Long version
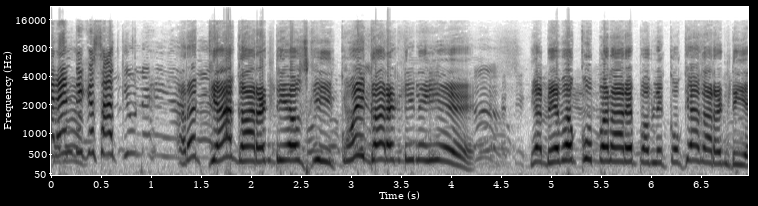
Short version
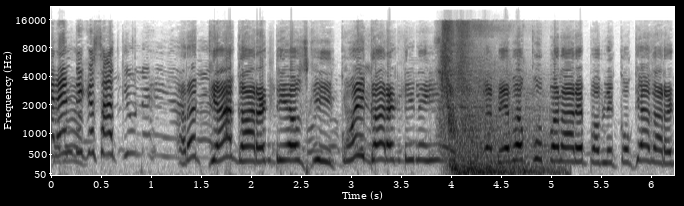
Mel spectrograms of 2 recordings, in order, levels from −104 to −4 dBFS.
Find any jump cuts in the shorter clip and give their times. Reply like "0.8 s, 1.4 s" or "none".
3.9 s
